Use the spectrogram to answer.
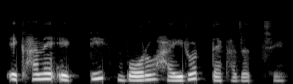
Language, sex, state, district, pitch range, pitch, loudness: Bengali, male, West Bengal, Alipurduar, 180-240 Hz, 200 Hz, -15 LUFS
